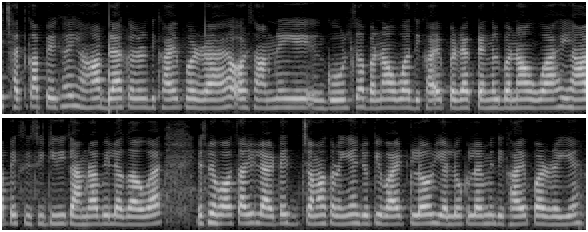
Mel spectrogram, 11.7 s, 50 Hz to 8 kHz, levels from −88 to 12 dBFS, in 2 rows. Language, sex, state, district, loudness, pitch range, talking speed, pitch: Hindi, female, Uttar Pradesh, Hamirpur, -16 LUFS, 215-230 Hz, 275 wpm, 220 Hz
